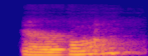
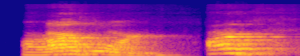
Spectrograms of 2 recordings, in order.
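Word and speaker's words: Arbonne: Because Kristen will have her Airborne? Arborn.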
